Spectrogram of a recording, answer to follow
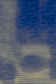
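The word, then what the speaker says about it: Sián: This is the Lamborghini Sean. I think that's how you pronounce it.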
